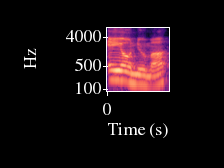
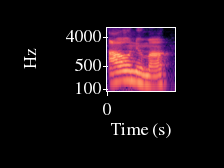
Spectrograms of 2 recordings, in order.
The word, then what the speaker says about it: Aonuma: It's not Aonuma. It's It's Aonuma. Ken Watanabe. Every A is pronounced exactly the same, no matter where it is in the sentence.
